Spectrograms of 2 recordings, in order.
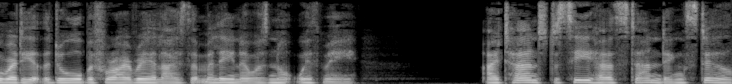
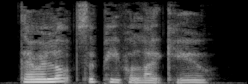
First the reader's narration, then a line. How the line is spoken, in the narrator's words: I said quietly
